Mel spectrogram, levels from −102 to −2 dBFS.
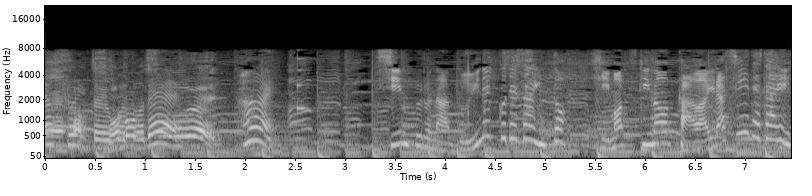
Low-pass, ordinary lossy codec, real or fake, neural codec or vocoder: none; none; real; none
